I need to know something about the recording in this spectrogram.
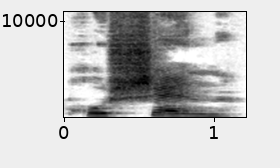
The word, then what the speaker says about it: prochaine: So note here that A and I are pronounced like AI in the English word said. So the letters AI, when they occur together in French, they're usually pronounced like E.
